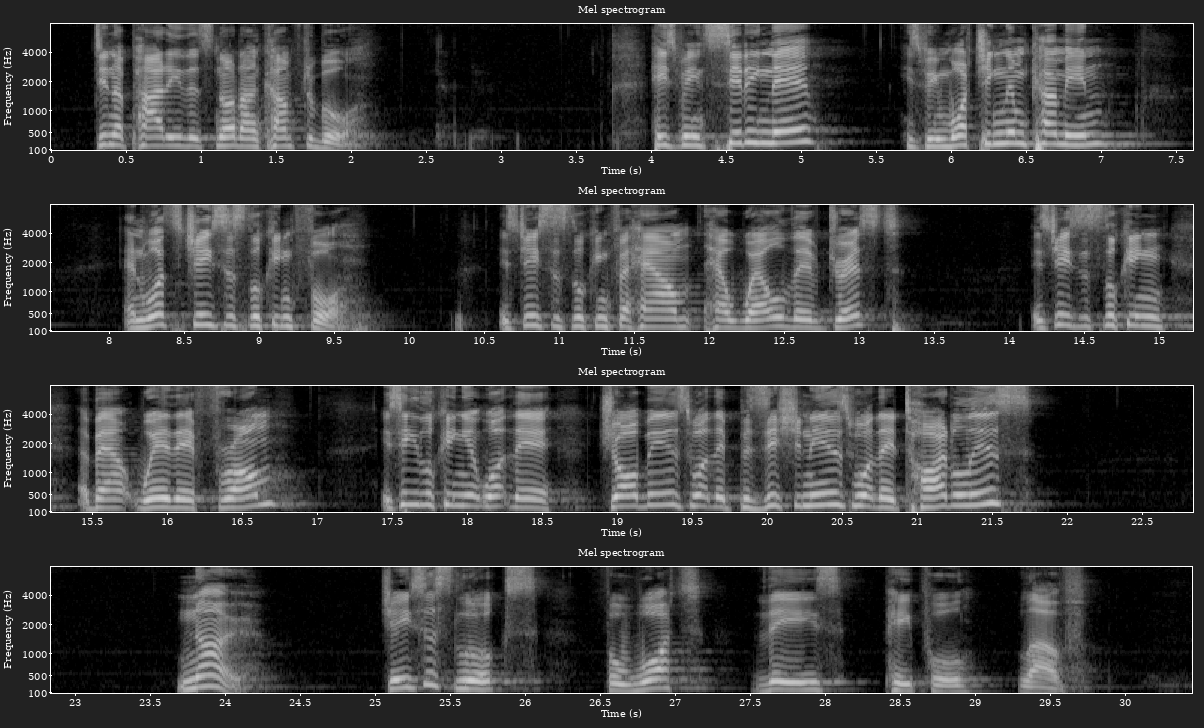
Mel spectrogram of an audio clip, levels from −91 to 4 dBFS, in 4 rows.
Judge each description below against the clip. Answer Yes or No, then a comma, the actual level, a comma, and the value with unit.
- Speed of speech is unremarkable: No, slow, 120 wpm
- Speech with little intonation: No, average, 4.1 semitones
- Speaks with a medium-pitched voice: No, high, 215 Hz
